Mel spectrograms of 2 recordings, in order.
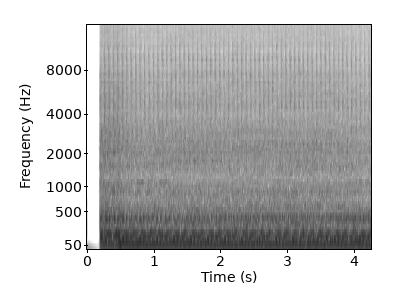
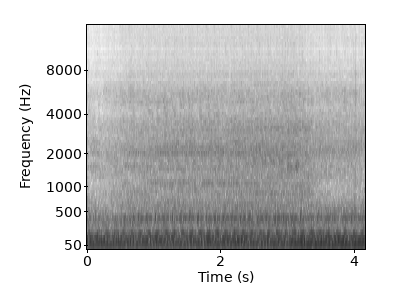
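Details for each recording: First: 1991 Lexus LS400 with Trans-Go shift kit, after a transmission oil pump seal replacement, idling while the transmission refills; fast busy clatter about four beats a second; transmission clatter, owner hopes it is the pump/torque converter taking up fluid. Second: 1991 Lexus LS400 after transmission oil pump seal replacement and Trans-Go shift kit install, TV cable just adjusted: steady low engine rumble with even drive noise, no clatter or ticking left; transmission now running normally.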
